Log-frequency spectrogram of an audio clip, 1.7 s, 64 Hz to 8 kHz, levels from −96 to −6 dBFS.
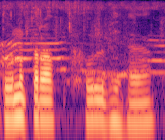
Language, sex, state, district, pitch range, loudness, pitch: Hindi, male, Jharkhand, Palamu, 120-135 Hz, -20 LUFS, 125 Hz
